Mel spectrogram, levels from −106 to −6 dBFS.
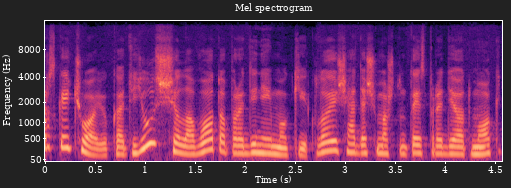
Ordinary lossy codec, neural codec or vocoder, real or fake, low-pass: Opus, 64 kbps; none; real; 14.4 kHz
